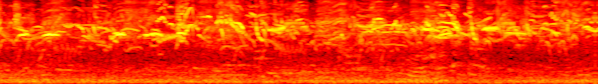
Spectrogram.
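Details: Contest-area Oriental magpie-robins all singing loudly, overlapping rich whistles, trills and sharp chirps without pause, several birds heard together.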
